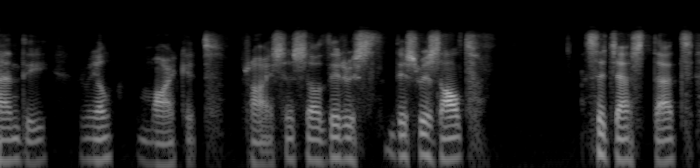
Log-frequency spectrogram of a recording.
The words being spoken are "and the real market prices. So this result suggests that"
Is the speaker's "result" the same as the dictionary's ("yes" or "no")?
yes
